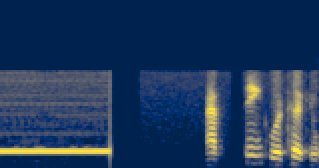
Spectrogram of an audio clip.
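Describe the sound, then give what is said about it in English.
A telephone dial tone from an accidental call: a steady, even tone lasts about a second and cuts off abruptly, then after a short silence a person begins talking. “I think I just made a phone call.”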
